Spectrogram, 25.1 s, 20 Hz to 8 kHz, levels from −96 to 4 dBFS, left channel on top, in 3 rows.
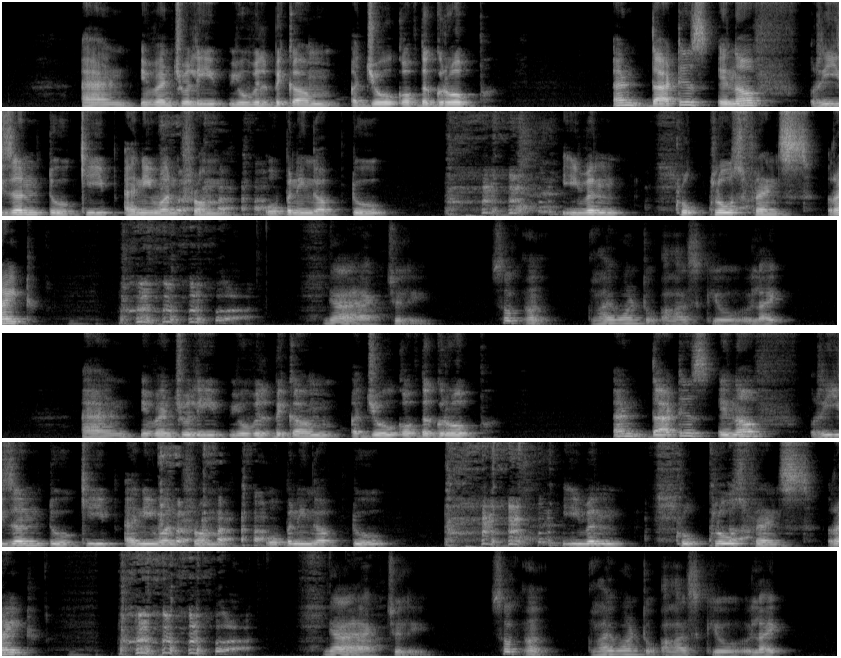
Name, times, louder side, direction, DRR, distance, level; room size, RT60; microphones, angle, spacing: voice 1, 0.8-4.7 6.1-7.7 8.1-10.7 11.0-12.2 13.5-14.5 15.1-16.9, left 3 dB, 75° left, 0.5 m, -27 dB
sound 1, 9.9-11.1 12.8-14.1 14.8-15.2 15.5-15.9 17.7-19.2 19.8-20.5, right 4 dB, 80° right, 0.5 m, -38 dB
voice 2, 20.0-21.0 21.7-22.2 22.6-24.5, right 1 dB, 15° right, 0.3 m, -36 dB
2.3 x 2.2 x 3.2 m
head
